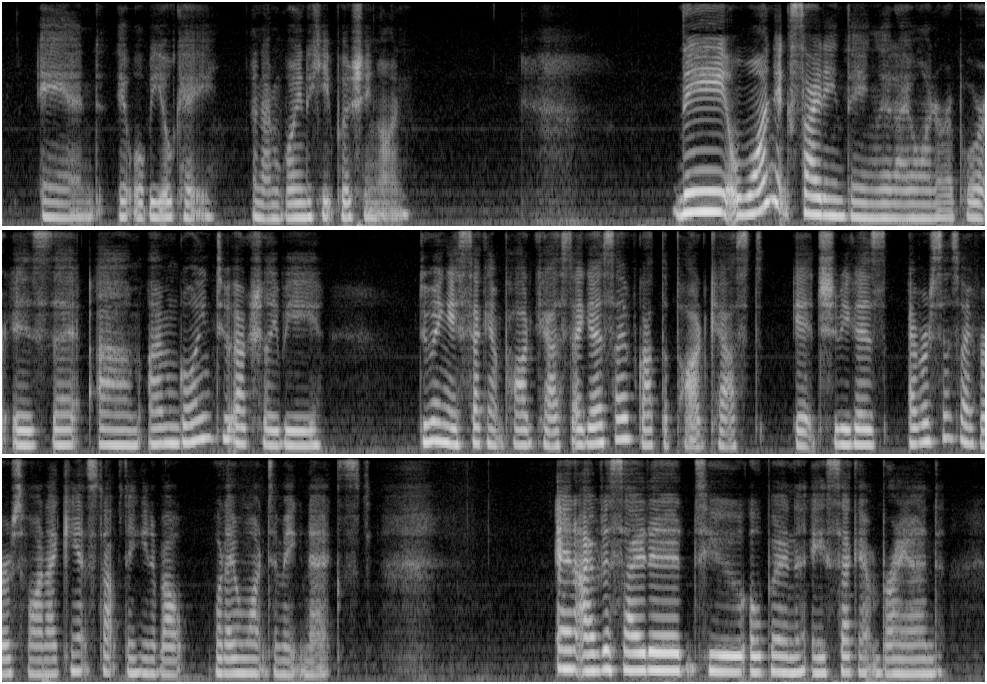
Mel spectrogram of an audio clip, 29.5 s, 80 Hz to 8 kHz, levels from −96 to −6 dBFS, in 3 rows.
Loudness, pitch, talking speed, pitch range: -28 LUFS, 200 Hz, 130 wpm, 190-225 Hz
